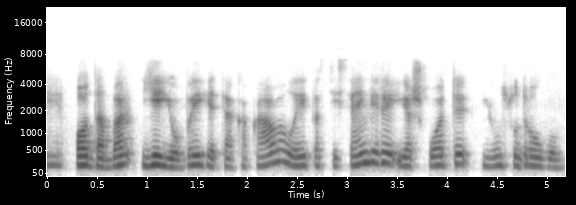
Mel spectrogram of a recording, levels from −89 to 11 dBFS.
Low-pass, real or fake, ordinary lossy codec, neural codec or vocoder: 7.2 kHz; fake; Opus, 24 kbps; codec, 16 kHz, about 1 kbps, DyCAST, with the encoder's durations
